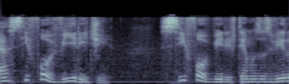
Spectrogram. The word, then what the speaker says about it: viridae: falar como se escreve viridae tá v e r d a e a pronúncia é vir editar virid ok então as famílias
